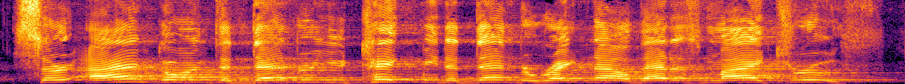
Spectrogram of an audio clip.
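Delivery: loud, high demanding yell, slowing at the end; hammed-up demand, planting "That is my truth"; demanding shout. Passenger shouting at the attendant, high loud mock demand.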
